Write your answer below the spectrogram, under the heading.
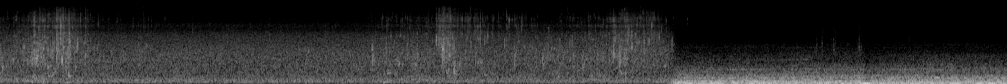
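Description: A steady outdoor hiss with a few brief rustles and clatters, then about two-thirds of the way in, a sudden change to a louder, low, steady vehicle rumble.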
